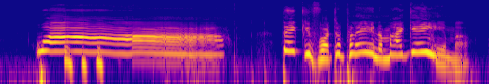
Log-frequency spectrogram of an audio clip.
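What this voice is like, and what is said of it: Cartoonish video game character voice. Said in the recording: “I make Mario sounds all the time ... Also do ... Mario.”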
